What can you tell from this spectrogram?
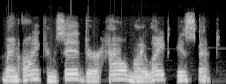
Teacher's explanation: Unstressed, stressed, unstressed, stressed, unstressed, stressed, unstressed, stressed, unstressed, stressed. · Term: Iambic pentameter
